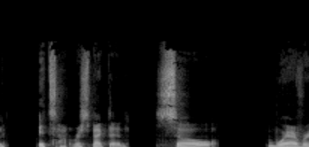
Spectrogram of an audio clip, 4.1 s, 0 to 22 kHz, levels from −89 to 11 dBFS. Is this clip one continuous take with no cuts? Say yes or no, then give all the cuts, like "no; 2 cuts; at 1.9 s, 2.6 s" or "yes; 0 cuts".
no; 1 cut; at 1.9 s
